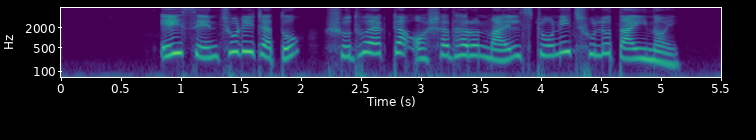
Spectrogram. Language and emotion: Bengali, neutral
